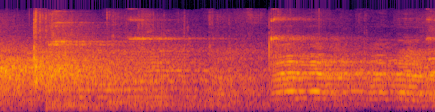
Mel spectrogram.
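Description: Men's voices calling out over a game of basketball in a large gym, with the ball bouncing on the hardwood floor as a player drives to the basket.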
